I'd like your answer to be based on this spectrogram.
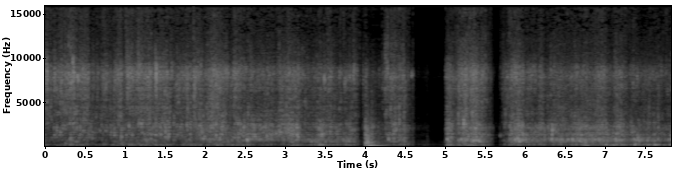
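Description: Whey and curds for homemade Emmental cheese pour in a steady, heavy gush from a pot, continuous and close, with two brief breaks where the flow stops before resuming.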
